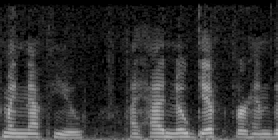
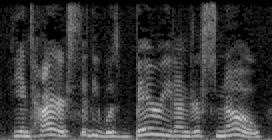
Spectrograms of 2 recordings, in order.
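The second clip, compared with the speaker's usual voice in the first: ordinary delivery, nothing marked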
